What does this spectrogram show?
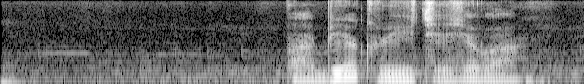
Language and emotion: Russian, sad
